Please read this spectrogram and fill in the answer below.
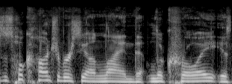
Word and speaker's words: La Croix: Okay, so there's this whole controversy online that LaCroix is not called LaCroix.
